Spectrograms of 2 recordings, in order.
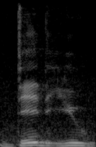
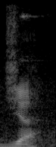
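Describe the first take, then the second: First: The two words are said separately and fully. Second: The two words blend into one short syllable. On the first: "But I didn't say that" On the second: "I ran that all together. I elided away a bunch of syllables"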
